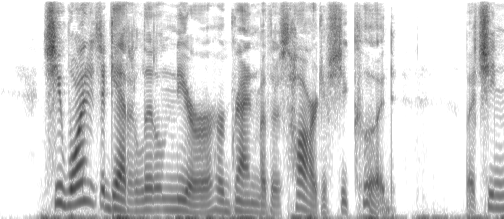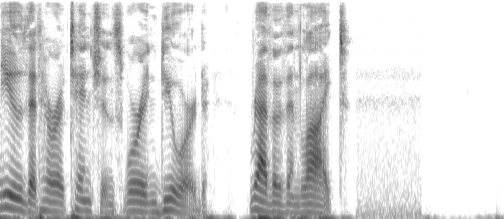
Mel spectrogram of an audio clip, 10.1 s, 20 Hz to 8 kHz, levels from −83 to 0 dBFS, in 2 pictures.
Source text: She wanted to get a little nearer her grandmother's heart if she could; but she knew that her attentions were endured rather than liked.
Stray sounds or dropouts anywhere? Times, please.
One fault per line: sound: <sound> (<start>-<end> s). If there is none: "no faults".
no faults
